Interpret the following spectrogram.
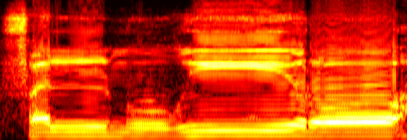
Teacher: حرف غین کو بھی موٹا کریں گے اور را کو بھی موٹا کریں گے. غین کو بھی موٹا کریں گے اور یہاں آگے را کو بھی موٹا کریں گے.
